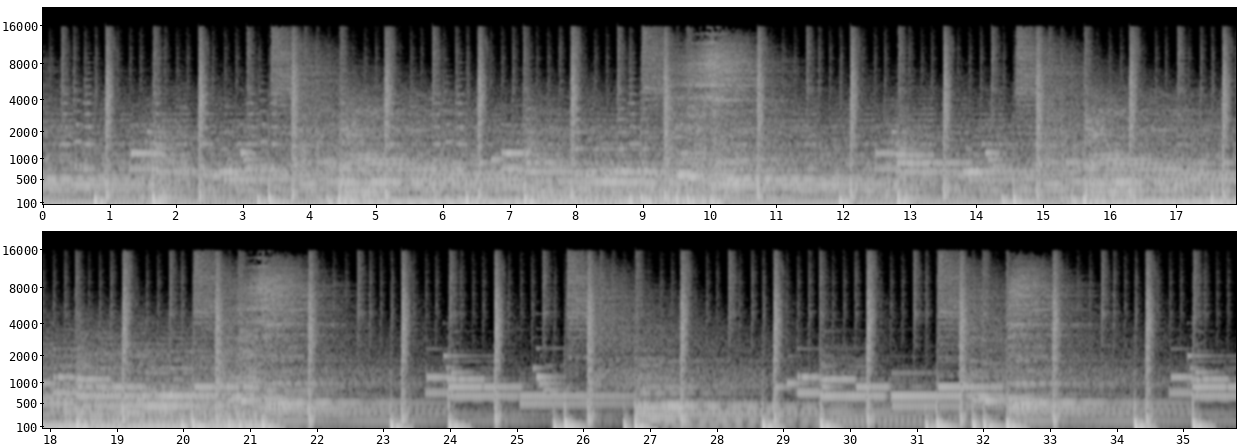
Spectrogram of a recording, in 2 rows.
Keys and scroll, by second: 10.6 ctrl+=.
